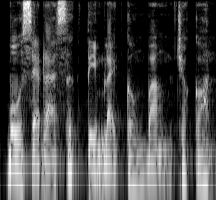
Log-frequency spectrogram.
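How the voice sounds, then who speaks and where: A man voicing a kind, grieving older father-in-law in a ghost story, talking softly and soothingly. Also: low-pitched, moderate pace, slightly rough. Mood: pleading. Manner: soft, pleading, soothing.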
